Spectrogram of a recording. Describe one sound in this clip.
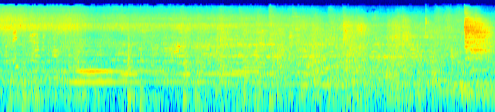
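People chatter nearby on a platform.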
